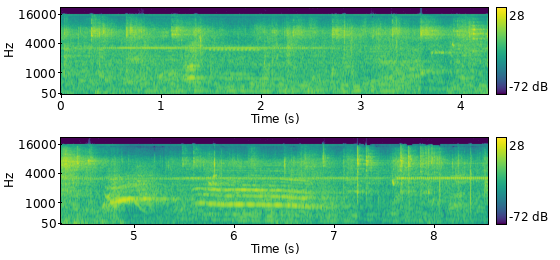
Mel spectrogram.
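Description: Shoes squeak and thud on a hard floor.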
